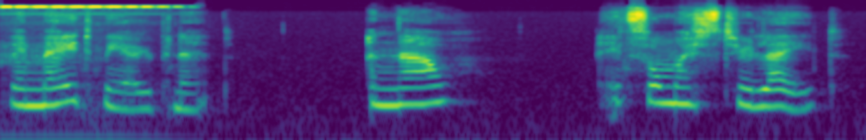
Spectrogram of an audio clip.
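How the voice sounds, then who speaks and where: A woman's voice: sits high, steady tone, measured pace, a little mellow. An actress playing a haunted young girl in a game, earnest and pleading. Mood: frightened pleading.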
